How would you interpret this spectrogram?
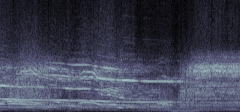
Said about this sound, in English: we'll all yell boo at him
